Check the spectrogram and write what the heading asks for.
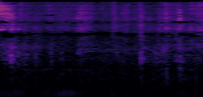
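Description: Faint handling of a picture book's paper pages, soft rustling with light taps and a small knock about one and a half seconds in.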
